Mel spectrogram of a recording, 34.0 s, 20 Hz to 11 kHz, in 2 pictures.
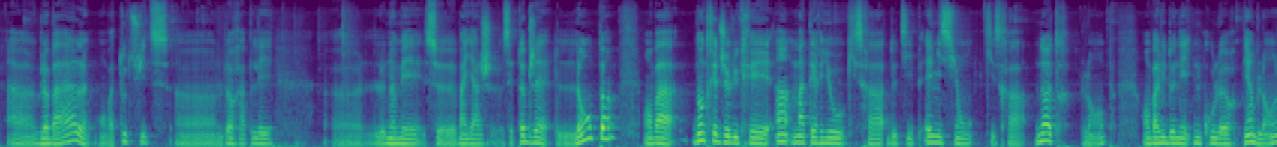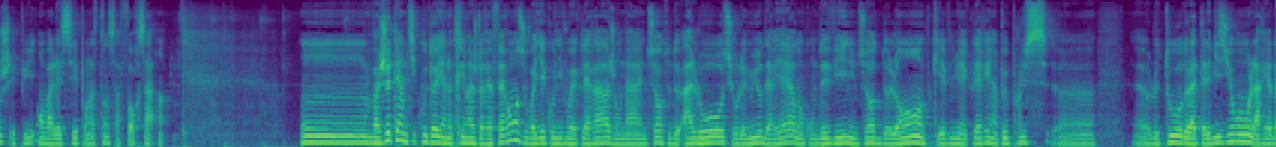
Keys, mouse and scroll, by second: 1.5 click, 2.0 click, 8.1 click, 14.5 click, 19.2 middle click, 19.9 shift+middle click, 20.6 middle click.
